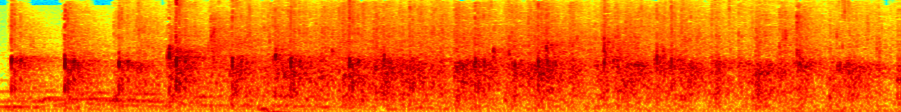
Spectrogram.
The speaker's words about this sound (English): I think you got a woo there.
